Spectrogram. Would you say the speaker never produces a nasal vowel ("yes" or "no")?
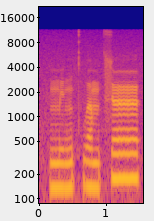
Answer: yes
